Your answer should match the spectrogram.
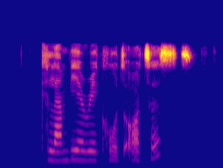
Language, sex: English, female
